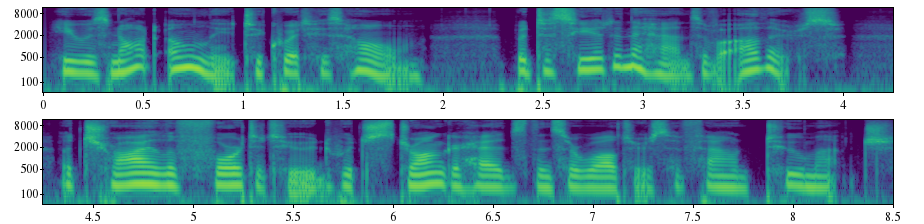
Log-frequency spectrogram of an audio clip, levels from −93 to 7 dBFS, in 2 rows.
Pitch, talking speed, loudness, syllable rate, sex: 185 Hz, 220 wpm, -20 LUFS, 5.0 syllables/s, female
